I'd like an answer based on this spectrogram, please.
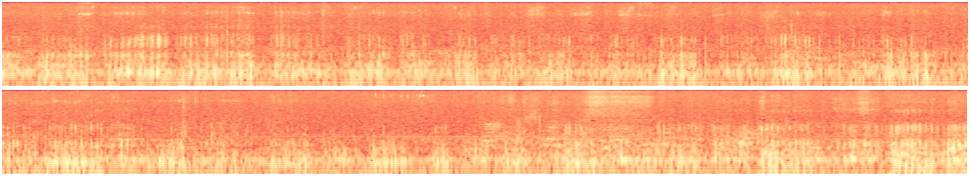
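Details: Chase, a Starlight Farm kitten wanting to nurse, keeps up an even low purr, its rapid rhythmic pulses unbroken from start to finish, with faint handling sounds now and then.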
